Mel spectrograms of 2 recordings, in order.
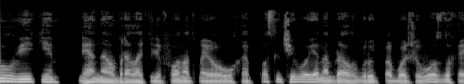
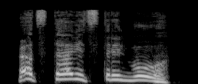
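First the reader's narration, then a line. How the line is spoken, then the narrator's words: Shout. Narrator (Russian): прокричал я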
